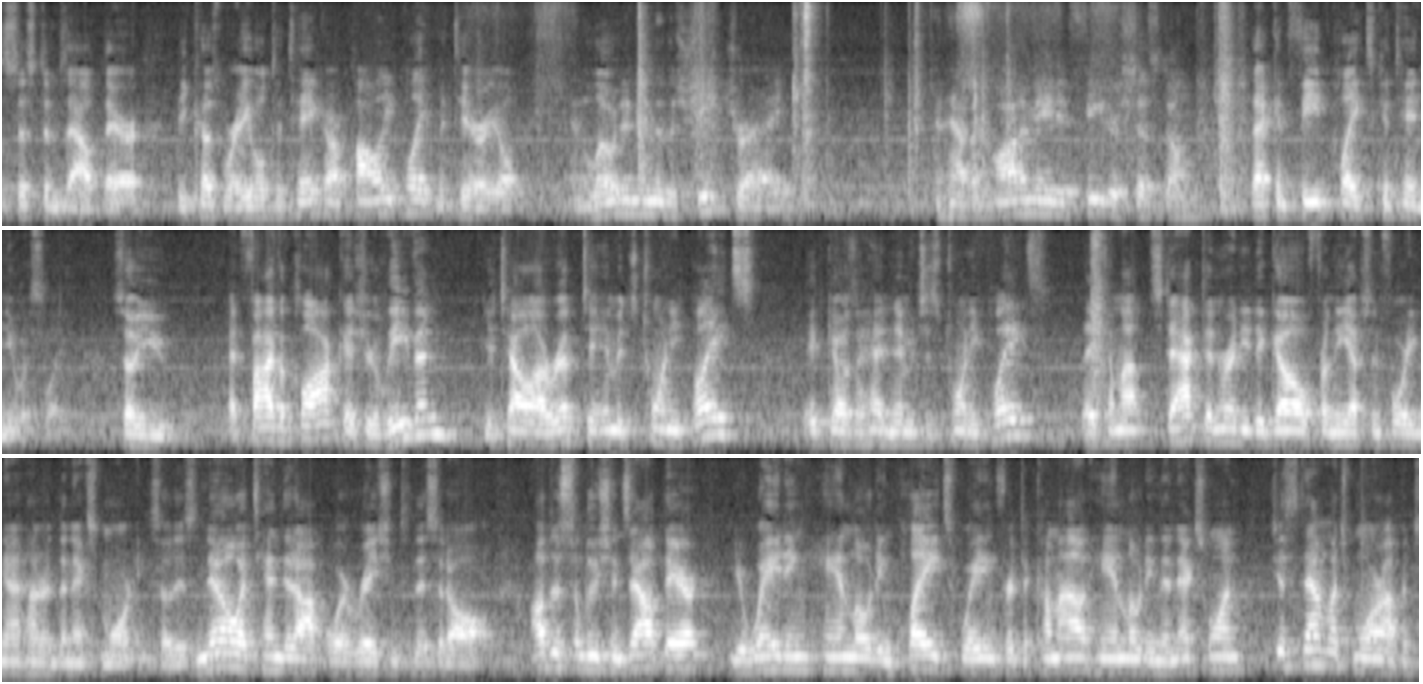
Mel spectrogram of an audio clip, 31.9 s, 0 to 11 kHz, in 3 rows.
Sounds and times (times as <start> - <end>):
Speech: 0.0 - 6.0, 7.0 - 31.9.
